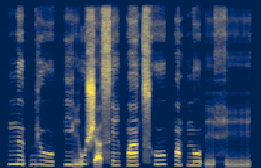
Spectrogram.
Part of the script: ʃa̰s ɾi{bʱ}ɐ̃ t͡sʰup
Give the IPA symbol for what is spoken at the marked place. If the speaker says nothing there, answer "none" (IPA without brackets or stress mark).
p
